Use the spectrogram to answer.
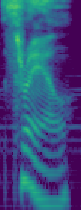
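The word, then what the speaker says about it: þræll: Known in old Norse as thrill, pronounced thrill.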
